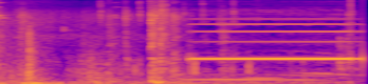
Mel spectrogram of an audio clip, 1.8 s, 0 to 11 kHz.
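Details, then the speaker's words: 2003 Coachmen RV on 2002 Chevy Express chassis that wouldn't start, fuel pump problem: key on gives a click then a brief steady high hum cutting off cleanly; fuel pump priming as it should. "oh yeah I hear it I hear it perfect so I did hear it Prime the fuel"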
